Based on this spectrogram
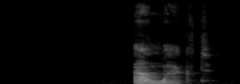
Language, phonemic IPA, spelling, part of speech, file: Dutch, /ˈanmakt/, aanmaakt, verb, Nl-aanmaakt.ogg
- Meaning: second/third-person singular dependent-clause present indicative of aanmaken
